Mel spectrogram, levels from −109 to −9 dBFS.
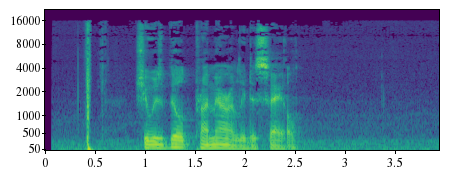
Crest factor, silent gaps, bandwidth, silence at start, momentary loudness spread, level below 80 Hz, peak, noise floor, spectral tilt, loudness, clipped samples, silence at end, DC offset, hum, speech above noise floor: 20 dB; none; 16 kHz; 0.3 s; 9 LU; -40 dBFS; -8 dBFS; -50 dBFS; -4.5 dB/octave; -26 LUFS; under 0.1%; 0 s; under 0.1%; none; 25 dB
